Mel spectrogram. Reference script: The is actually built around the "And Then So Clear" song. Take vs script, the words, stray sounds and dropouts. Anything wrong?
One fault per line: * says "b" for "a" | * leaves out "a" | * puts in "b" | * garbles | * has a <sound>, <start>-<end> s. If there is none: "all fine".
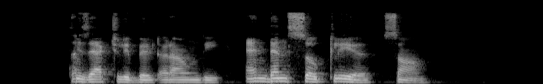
all fine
